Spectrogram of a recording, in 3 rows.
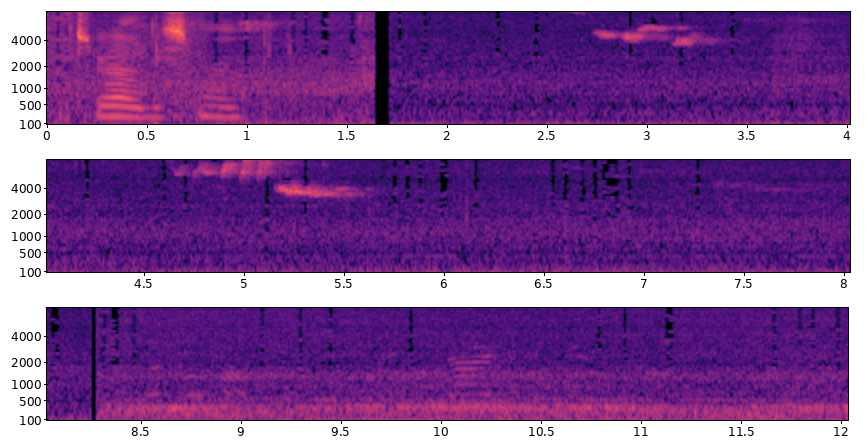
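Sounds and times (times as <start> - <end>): faint outdoor background noise: 0.0 - 12.0.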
